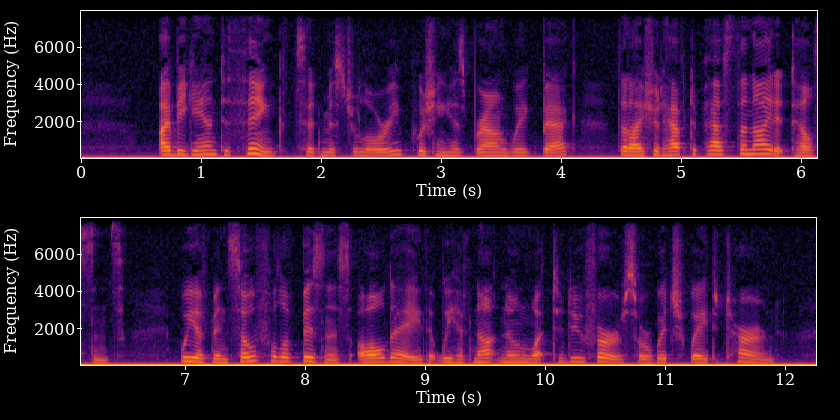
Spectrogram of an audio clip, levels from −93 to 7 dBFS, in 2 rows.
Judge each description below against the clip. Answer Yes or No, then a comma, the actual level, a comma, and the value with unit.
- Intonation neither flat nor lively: Yes, average, 3.8 semitones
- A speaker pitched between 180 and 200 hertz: Yes, high, 190 Hz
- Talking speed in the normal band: No, fast, 220 wpm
